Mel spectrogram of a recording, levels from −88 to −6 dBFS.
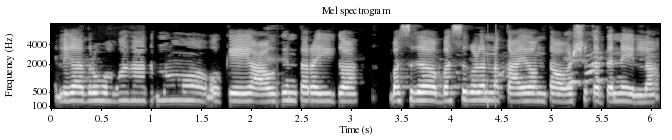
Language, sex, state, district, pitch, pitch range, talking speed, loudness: Kannada, female, Karnataka, Bellary, 235 Hz, 230-245 Hz, 110 wpm, -16 LUFS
